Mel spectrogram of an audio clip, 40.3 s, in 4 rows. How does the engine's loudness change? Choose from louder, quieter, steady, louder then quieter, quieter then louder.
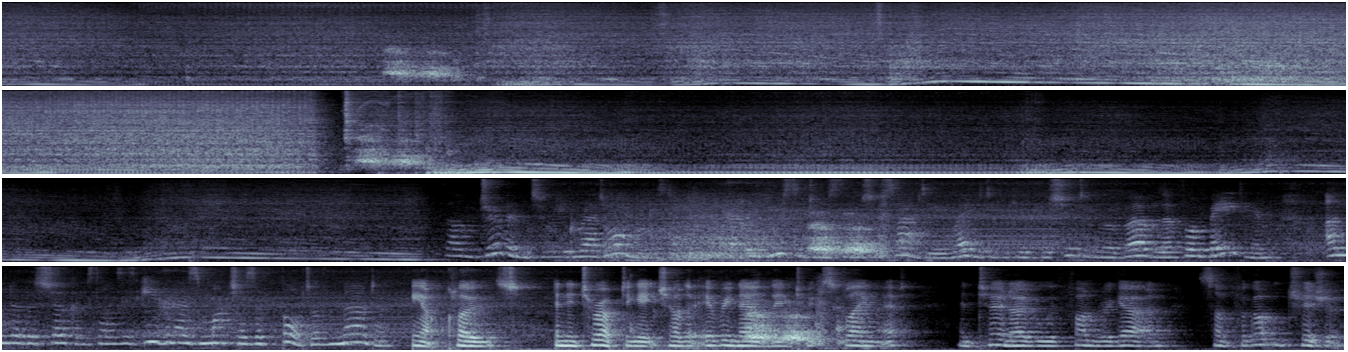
louder then quieter.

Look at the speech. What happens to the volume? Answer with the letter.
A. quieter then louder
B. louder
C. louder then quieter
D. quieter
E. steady
C.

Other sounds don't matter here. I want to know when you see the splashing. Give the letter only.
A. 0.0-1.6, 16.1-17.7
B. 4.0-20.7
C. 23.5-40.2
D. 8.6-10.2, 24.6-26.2
D.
